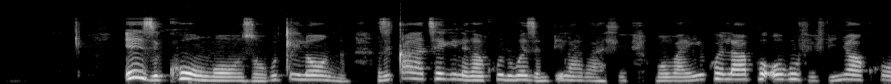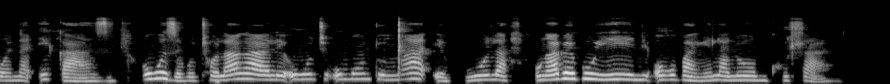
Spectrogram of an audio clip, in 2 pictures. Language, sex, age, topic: North Ndebele, female, 25-35, health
